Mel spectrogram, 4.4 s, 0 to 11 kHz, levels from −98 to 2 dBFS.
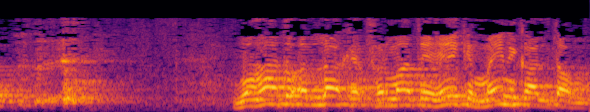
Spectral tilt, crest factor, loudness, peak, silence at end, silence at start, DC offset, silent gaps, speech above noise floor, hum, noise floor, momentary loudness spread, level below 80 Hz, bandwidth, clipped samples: -5.5 dB/octave; 14 dB; -16 LUFS; -2 dBFS; 0 s; 0 s; under 0.1%; none; 29 dB; none; -44 dBFS; 11 LU; -68 dBFS; 6.6 kHz; under 0.1%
